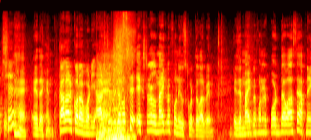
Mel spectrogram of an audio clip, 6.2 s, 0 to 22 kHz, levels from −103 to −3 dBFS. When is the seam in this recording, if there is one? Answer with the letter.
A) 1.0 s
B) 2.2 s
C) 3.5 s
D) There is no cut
B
